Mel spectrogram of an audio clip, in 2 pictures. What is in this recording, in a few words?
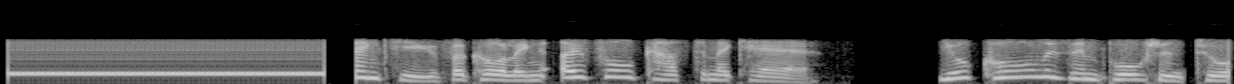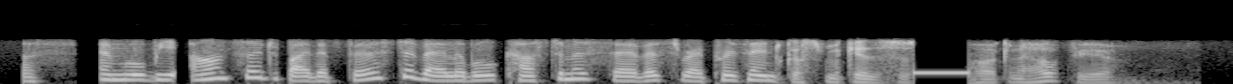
customer care answer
